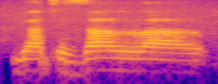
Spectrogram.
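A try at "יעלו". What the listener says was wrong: Not taza. So it would be ya. So ya la ilawa, right?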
